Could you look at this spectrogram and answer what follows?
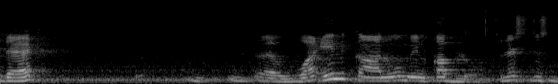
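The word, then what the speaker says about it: كانوا: Kanu means, and we write an alif which don't pronounce with a little circle.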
